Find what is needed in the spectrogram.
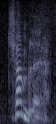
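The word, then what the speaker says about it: Cholmondeley: is in no way pronounced the way it is spelled. Oh, Joe, I never thought of that. Chum.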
